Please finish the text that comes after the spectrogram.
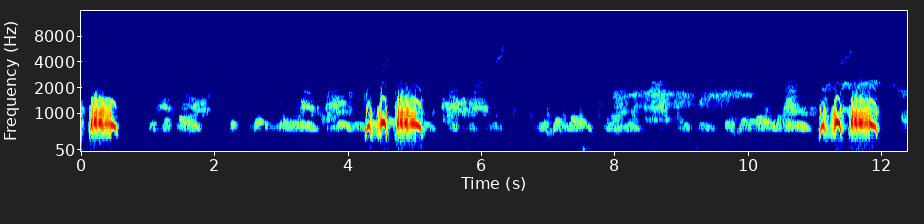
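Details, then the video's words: Spotted dove cooing to lure birds across farmland: three phrases, each two clipped upswept notes then a longer coo, spaced several seconds apart, with quiet chatter of low murmurs in the gaps. "tiếng cu gáy kích bổi vang cả cánh đồng"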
